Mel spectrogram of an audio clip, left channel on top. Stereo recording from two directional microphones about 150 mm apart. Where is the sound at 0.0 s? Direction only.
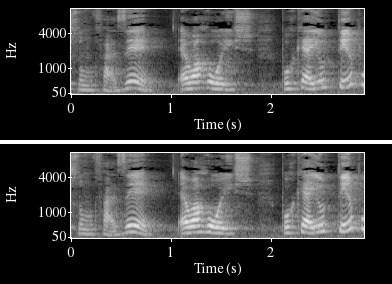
10° right (ahead or behind).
